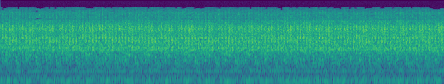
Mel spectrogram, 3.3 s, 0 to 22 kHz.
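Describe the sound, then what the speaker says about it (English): A Datsun 280Z engine idling close by after an idle air control screw adjustment, a dense, continuous low rumble holding a steady level throughout, with no voices. "Okay, the idle went up."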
